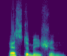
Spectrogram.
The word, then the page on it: estimation: American English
